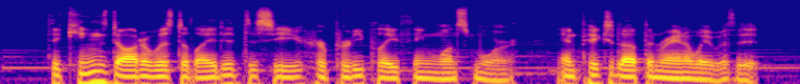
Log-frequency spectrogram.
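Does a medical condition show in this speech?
No.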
